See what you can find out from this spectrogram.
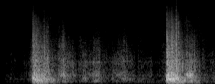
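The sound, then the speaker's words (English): A sledgehammer knocking apart a plastic shed that a monsoon storm toppled in a backyard: two heavy, hollow thunks about a second and a half apart, each with a short rattling decay. “he's using a sledgehammer to take it apart”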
